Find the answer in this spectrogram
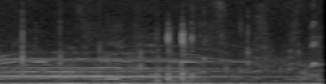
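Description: A long drawn-out shout from players on the field, held on one slightly wavering note for about a second and a half before it fades. A low rumble of wind on the microphone runs underneath.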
